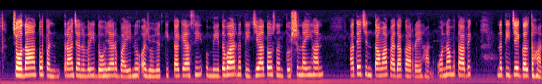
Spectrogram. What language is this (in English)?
Punjabi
